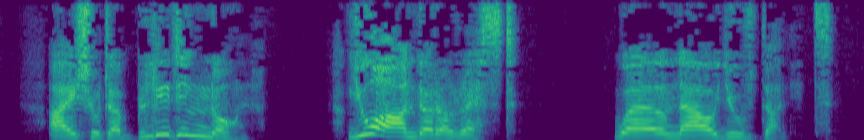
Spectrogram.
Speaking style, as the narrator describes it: she snarls

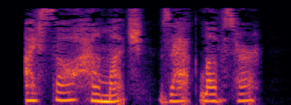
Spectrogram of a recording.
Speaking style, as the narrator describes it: Lexi said softly

